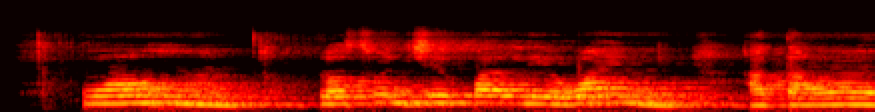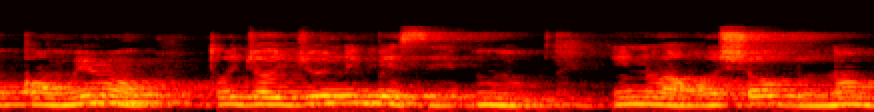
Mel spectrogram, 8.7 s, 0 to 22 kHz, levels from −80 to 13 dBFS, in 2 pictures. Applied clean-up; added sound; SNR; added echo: none; none; none; reverberation time 1.2 s.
